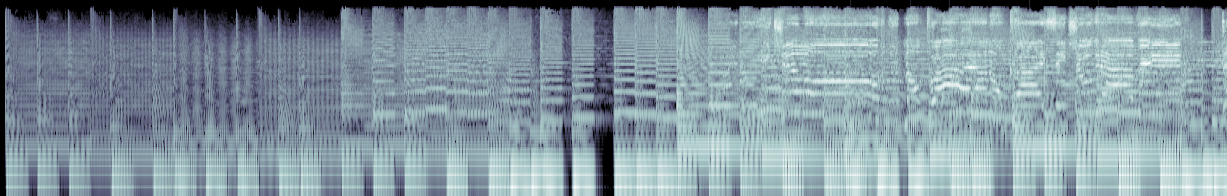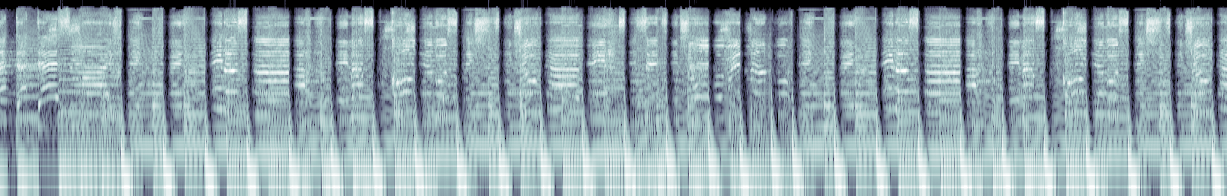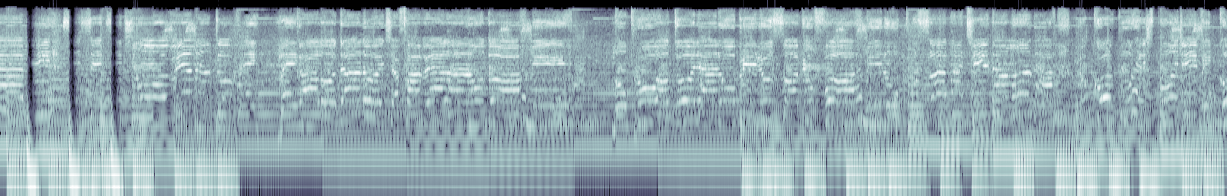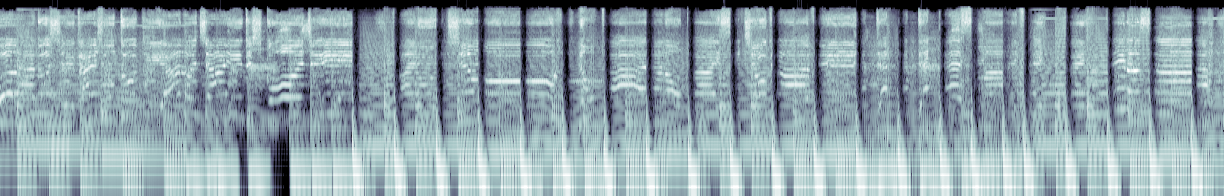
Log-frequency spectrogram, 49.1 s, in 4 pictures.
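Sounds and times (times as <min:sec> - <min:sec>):
sped up funk music: 0:00.1 - 0:49.0.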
